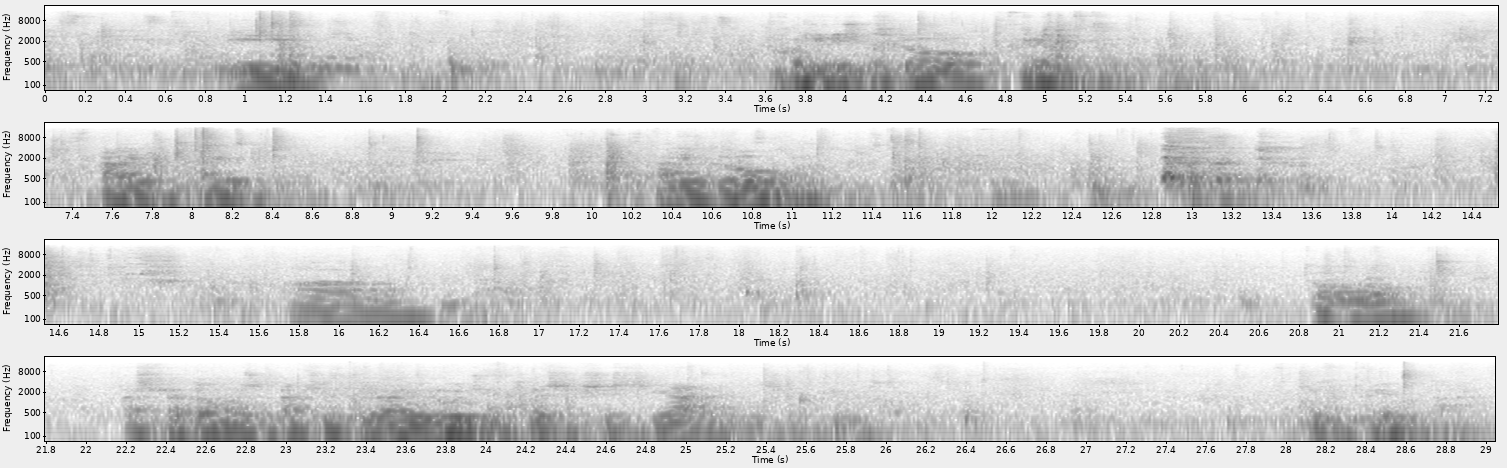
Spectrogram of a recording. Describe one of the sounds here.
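A man speaks calmly and slowly through a microphone, with pauses, in a room with a slight echo.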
